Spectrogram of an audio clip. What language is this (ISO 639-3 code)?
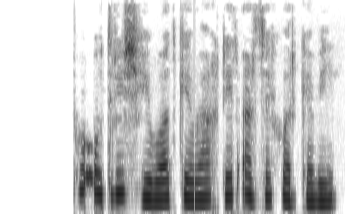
pus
